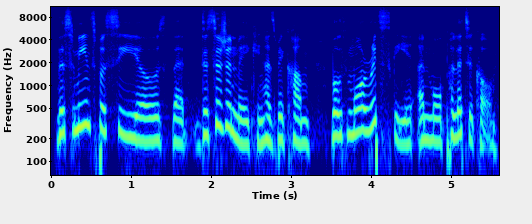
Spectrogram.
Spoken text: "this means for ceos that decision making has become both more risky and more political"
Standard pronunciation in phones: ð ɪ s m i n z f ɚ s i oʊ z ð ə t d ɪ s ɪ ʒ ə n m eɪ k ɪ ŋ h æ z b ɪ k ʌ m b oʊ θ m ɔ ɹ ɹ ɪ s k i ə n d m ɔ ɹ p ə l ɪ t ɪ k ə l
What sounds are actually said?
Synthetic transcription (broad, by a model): ð ɪ s m i n z f ɚ s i oʊ z ð ə t d ɪ s ɪ ʒ ə n m eɪ k ɪ ŋ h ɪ z b ɪ k ʌ m b oʊ θ m ɔ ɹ ɹ ɪ s k i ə n m ɔ ɹ p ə l ɪ t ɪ k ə l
